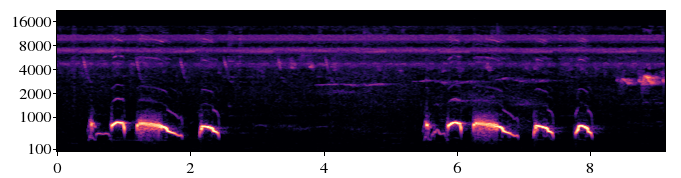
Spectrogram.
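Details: Spotted dove calls used as a lure to provoke other doves into calling: two bursts of low, rounded cooing, each a quick run of four or five hollow notes with a longer rolling coo in the middle, separated by a few quiet seconds.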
